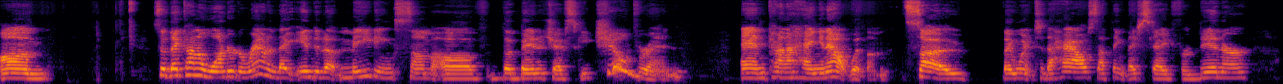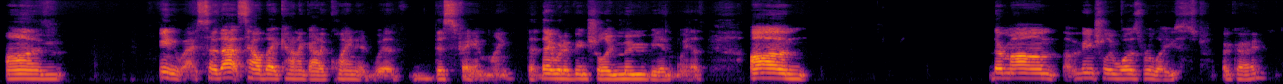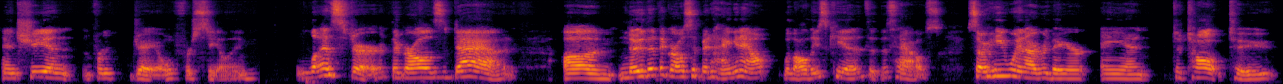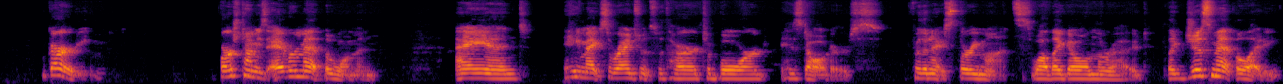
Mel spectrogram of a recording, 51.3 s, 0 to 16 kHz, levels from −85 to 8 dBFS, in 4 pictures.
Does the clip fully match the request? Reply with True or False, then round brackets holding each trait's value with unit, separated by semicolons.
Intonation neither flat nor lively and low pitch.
False (3.6 semitones; 180 Hz)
